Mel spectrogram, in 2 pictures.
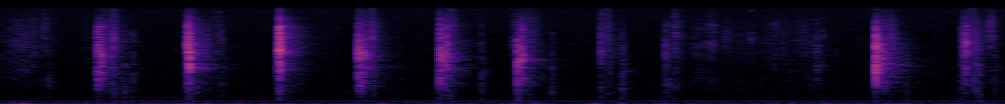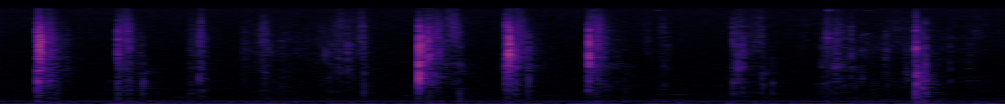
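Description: A tarot deck being shuffled in the hands: a steady run of crisp card slaps, about two a second.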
